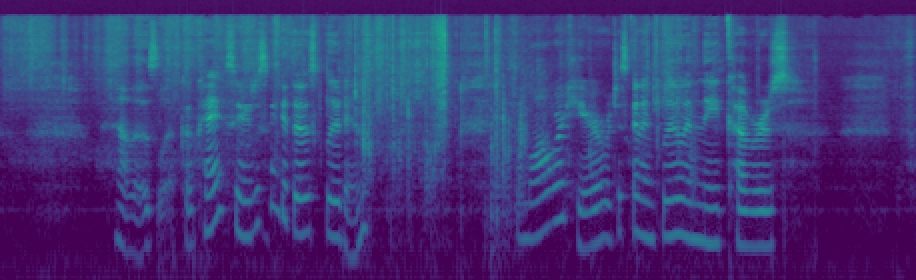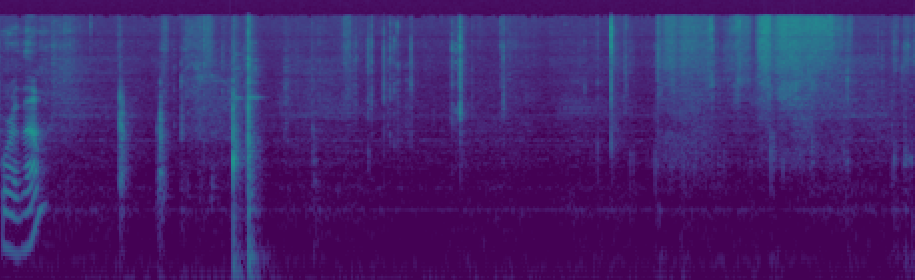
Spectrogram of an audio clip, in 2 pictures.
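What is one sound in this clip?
Hands rub and smooth paper cards on a table.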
